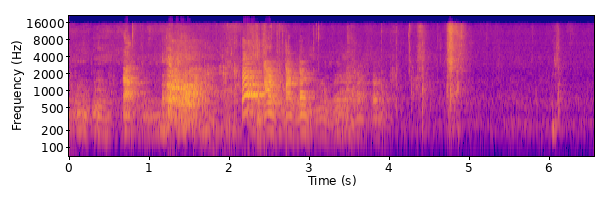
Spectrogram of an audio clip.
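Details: Dogs Babette and Luke in a sneeze-off after Babette rejects Luke's advances: a few loud, tonal barks near the start, then irregular snorts and sneezes tapering off into quiet.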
